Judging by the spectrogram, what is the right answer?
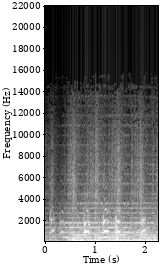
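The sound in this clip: Dogs bark and yip in short repeated bursts: an elderly woman's two dogs setting off on a walk down a street. The barks sit over a steady droning background tone.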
